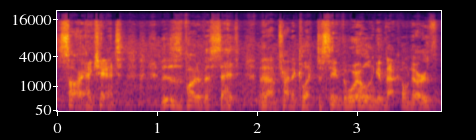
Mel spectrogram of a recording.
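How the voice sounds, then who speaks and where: An actor playing a bewildered, wisecracking everyman with a casual, excitable manner in a fantasy audio comedy. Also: fairly high pitch, racing, background noise, natural voice. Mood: wry, incredulous.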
